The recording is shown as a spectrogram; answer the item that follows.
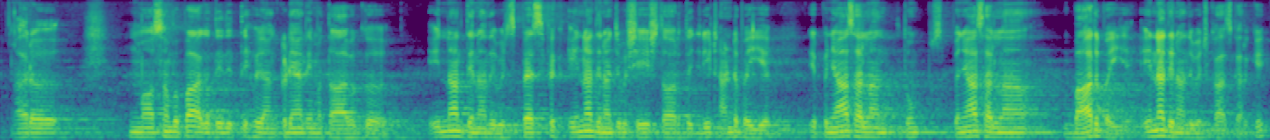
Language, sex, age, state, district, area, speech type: Punjabi, male, 30-45, Punjab, Patiala, rural, spontaneous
